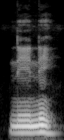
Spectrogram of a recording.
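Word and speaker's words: nenek: है ठीक है दातो दादी नेने यहां पर भी के साइलेंट ही होगा ठीक है नेने पोता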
